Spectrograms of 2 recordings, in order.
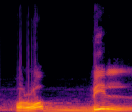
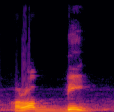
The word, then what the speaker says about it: رب: Alhamdu lillahi Rabbil Alameen. Rabbi. Can you see the ra? The ra has a fatha and therefore it's pronounced with a full mouth. We will not say Rabbi. Rabbi is incorrect.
